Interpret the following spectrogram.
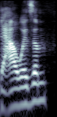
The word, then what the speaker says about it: Taoism: tower of schwarzenegger yeah it's pronounced with the d last i checked even though it's the letter t it's like taoism i told kevin where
